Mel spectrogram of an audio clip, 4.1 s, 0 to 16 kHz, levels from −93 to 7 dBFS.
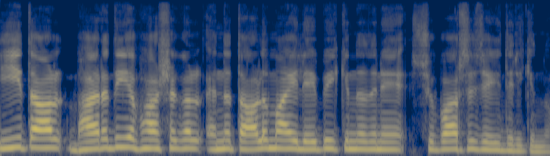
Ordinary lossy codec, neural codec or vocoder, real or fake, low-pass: none; none; real; 14.4 kHz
